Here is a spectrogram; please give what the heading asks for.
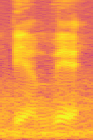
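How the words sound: The letters are said with Norwegian letter names. "in Norwegian, we also actually say B M W"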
